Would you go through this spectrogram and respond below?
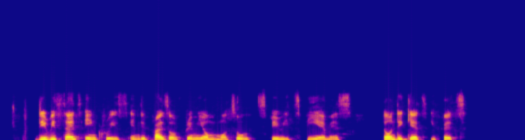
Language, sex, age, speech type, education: Nigerian Pidgin, female, 15-29, spontaneous, tertiary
